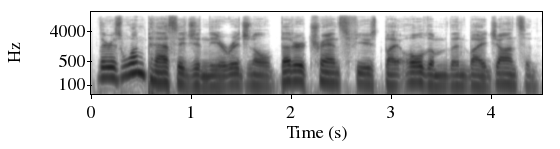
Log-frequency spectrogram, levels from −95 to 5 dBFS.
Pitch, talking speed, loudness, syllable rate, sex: 115 Hz, 185 wpm, -17 LUFS, 6.0 syllables/s, male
